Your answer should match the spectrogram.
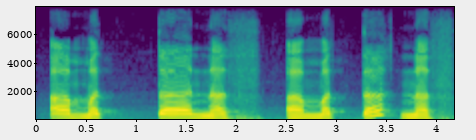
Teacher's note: وَهَدَيْنَاهُ النَّجْدَيْنِ، امتنث، امتنث، میم کی زبر تا سے ملے گی، تا کیونکہ شد ہے اور تا یہ 2 بار پڑھا جائے گا، ایک دفعہ میم کی زبر کے ساتھ، ایک دفعہ اپنی زبر کے ساتھ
